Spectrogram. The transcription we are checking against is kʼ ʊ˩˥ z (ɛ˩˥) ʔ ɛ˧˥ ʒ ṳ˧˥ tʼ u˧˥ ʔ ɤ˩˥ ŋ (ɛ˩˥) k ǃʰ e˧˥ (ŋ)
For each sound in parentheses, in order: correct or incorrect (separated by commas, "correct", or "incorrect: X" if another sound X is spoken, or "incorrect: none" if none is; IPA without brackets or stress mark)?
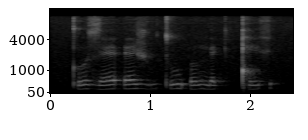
correct, correct, incorrect: x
